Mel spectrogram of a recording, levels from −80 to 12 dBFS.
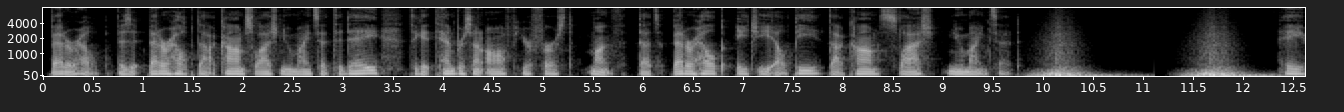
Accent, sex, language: American, male, English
